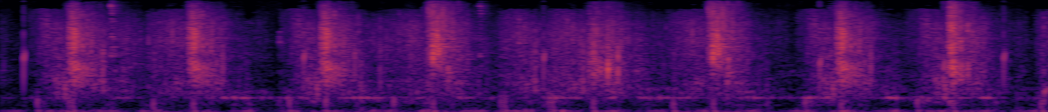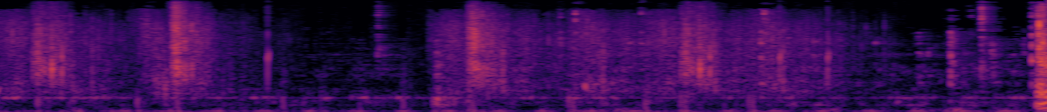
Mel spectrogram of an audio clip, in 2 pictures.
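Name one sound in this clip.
Footsteps crunch steadily on gravelly ground.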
